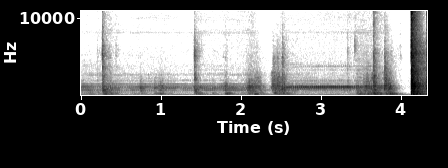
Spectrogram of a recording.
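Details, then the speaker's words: Sony MDP-333 laser disc player at power-on, tray not moving: thin, steady motor whir with light clicks but no tray travel, then a clunk. Tray motor works, but the tray drive belt is suspected gone. "but at least we have noise of the motor so motor is working and I I think I saw wobbly this thing wobbly"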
